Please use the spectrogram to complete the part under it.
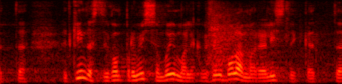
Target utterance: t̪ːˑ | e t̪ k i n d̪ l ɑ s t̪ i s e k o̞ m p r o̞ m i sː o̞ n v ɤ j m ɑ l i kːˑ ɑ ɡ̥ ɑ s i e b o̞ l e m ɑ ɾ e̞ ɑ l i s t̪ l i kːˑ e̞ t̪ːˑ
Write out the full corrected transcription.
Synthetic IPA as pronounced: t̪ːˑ | e t̪ k i n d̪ l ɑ s t̪ i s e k o̞ m p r o̞ m i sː o̞ n v ɤ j m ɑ l i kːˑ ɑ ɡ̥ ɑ s e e b o̞ l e m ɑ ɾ e̞ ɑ l i s t̪ l i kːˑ e̞ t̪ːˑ

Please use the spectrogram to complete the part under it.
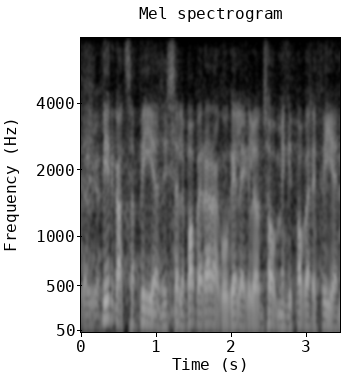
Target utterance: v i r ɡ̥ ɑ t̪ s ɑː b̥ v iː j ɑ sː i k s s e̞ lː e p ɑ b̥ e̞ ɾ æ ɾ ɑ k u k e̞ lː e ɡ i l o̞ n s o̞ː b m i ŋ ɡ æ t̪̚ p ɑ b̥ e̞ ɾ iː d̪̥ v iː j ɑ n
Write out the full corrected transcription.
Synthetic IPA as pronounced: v i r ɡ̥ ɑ t̪ s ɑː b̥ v iː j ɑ s i s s e̞ lː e p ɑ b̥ e̞ ɾ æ ɾ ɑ k u k e̞ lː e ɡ i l o̞ n s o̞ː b m i ŋ ɡ i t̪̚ p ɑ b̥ e̞ ɾ i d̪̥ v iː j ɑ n

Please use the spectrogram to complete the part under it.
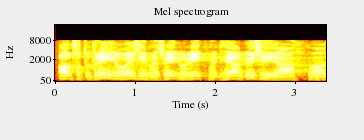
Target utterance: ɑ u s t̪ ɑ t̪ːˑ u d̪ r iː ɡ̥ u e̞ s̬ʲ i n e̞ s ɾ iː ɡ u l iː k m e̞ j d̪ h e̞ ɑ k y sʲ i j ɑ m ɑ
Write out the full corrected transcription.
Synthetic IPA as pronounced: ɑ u s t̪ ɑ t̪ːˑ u d̪ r iː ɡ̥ u e̞ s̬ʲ i m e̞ s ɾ iː ɡ u l iː k m e̞ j d̪ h e̞ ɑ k y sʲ i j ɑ m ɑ

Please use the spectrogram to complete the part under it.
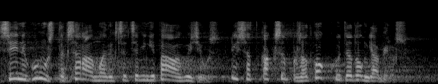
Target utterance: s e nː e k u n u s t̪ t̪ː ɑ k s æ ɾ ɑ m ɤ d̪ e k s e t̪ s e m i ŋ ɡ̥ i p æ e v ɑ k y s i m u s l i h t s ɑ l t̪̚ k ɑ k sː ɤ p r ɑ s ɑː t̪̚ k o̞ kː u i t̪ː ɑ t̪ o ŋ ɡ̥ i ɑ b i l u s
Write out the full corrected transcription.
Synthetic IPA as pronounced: s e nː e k u n u s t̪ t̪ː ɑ k s æ ɾ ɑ m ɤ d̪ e k s e t̪ s e m i ŋ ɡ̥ i p æ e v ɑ k y s i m u s l i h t s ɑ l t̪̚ k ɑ k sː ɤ p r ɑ s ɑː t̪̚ k o̞ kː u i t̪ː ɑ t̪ o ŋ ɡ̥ i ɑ b i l u s

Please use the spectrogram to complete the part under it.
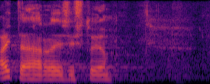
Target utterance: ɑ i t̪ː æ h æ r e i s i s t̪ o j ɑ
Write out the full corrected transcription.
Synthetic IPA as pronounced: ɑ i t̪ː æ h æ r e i s i s t̪ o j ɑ

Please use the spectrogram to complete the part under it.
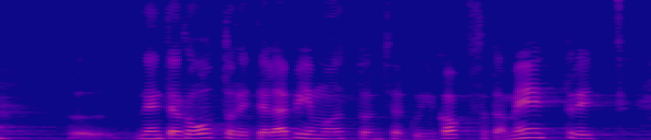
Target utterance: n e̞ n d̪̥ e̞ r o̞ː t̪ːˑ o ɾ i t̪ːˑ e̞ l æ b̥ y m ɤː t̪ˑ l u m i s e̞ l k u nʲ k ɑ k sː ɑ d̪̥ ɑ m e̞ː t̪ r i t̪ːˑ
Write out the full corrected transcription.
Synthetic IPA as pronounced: n e̞ n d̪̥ e̞ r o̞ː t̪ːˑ o ɾ i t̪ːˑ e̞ l æ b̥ i m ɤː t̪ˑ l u m i s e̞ l k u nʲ k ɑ k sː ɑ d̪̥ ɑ m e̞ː t̪ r i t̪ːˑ

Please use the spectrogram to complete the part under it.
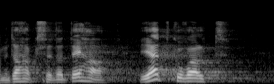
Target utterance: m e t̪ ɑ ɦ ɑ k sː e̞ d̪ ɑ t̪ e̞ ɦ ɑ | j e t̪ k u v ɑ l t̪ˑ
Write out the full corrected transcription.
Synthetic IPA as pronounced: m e t̪ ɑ ɦ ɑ k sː e̞ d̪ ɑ t̪ e̞ ɦ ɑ | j æ t̪ k u v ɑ l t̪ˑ

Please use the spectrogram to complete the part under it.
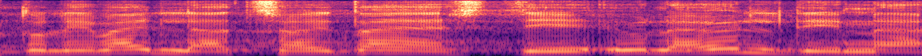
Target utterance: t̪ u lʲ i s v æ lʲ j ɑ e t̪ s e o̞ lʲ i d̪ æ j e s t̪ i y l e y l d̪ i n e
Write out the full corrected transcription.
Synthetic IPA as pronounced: t̪ u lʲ i v æ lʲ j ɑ e t̪ s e o̞ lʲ i t̪ æ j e s t̪ i y l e y l d̪ i n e

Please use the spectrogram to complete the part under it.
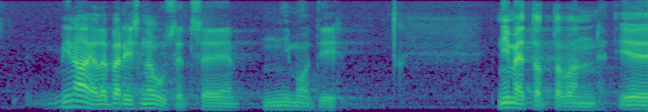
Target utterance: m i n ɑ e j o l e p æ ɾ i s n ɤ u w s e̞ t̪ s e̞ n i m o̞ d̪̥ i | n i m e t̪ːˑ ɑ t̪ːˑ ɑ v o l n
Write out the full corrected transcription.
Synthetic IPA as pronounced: m i n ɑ e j o l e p æ ɾ i s n ɤ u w s e̞ t̪ s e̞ n i m o̞ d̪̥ i | n i m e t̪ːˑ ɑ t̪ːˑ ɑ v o n

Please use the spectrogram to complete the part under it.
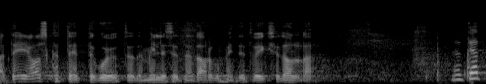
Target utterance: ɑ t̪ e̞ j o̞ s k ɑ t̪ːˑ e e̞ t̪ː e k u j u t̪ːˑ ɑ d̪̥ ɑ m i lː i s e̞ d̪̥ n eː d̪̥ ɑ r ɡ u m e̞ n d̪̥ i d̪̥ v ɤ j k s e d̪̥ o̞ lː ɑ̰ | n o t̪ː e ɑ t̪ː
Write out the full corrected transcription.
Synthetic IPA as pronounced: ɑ t̪ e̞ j o̞ s k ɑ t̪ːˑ e e̞ t̪ː e k u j u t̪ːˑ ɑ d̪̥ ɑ m i lː i s e̞ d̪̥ n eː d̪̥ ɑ r ɡ u m e̞ n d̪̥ i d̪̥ v ɤ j k s i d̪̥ o̞ lː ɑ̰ | n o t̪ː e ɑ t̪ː

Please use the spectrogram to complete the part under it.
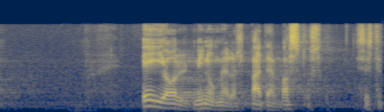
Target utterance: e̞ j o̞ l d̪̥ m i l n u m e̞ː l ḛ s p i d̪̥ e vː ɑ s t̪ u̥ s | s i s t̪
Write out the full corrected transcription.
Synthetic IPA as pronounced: e̞ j o̞ l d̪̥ m i n u m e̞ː l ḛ s p æ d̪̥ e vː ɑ s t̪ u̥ s | s e s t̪

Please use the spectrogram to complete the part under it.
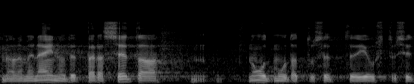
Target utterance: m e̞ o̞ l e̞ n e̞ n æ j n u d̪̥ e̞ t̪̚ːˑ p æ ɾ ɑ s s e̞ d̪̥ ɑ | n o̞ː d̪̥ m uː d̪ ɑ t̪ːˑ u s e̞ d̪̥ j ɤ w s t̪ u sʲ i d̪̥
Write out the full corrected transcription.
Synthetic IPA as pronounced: m e̞ o̞ l e̞ m e̞ n æ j n u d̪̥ e̞ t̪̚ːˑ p æ ɾ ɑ s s e̞ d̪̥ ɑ | n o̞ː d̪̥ m uː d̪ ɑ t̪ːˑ u s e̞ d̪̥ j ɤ w s t̪ u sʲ i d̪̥

